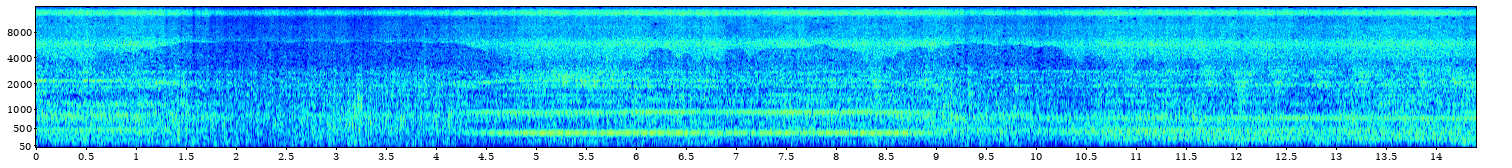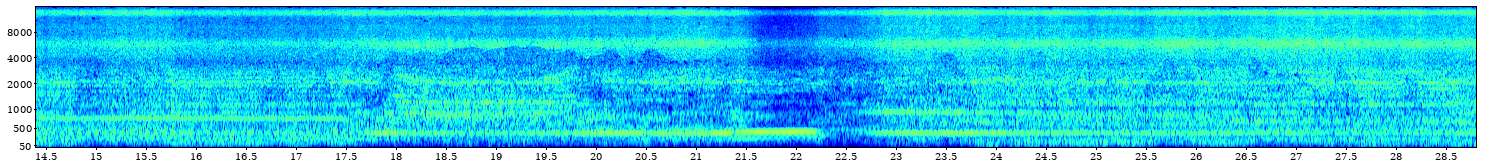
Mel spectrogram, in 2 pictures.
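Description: Yamaha 150 HP OX66 V6 two-stroke outboard running steadily at high cruise, around 4,500 rpm, with the boat planing, heard under the rush of wind and water. About two-thirds through, the engine note wavers and the sound dips briefly, then steadies again.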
